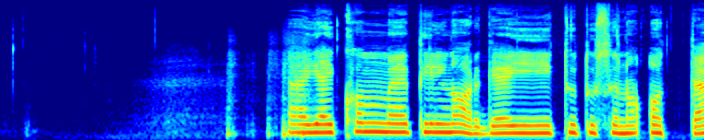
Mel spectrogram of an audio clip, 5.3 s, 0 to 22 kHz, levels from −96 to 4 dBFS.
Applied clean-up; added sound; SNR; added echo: neural mask model RNNoise.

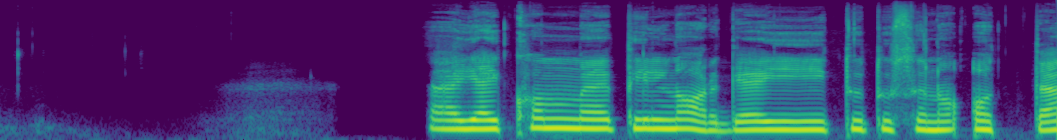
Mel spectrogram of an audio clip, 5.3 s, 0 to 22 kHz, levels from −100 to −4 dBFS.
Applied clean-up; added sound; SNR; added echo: neural mask model Resemble Enhance denoiser.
